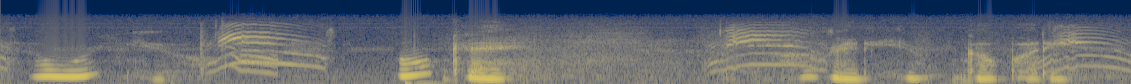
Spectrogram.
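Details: Kittens indoors giving a busy string of high, arched meows and short squeaky mews, some overlapping, with a person speaking softly to them between calls.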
